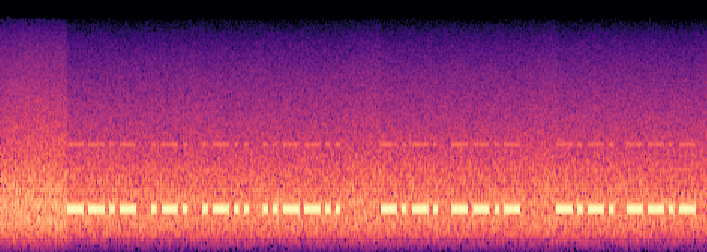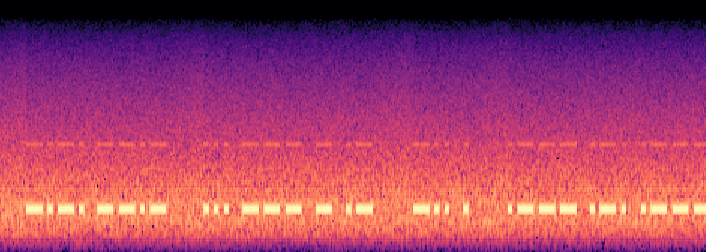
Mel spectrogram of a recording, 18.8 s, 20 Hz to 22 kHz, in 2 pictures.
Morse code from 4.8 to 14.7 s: CQ CQ CQ SOTA

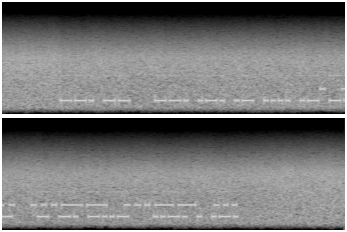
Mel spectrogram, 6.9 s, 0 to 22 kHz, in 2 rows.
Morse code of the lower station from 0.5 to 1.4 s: GM

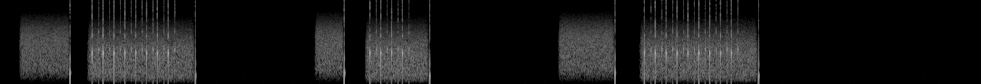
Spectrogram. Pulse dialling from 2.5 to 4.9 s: 4

